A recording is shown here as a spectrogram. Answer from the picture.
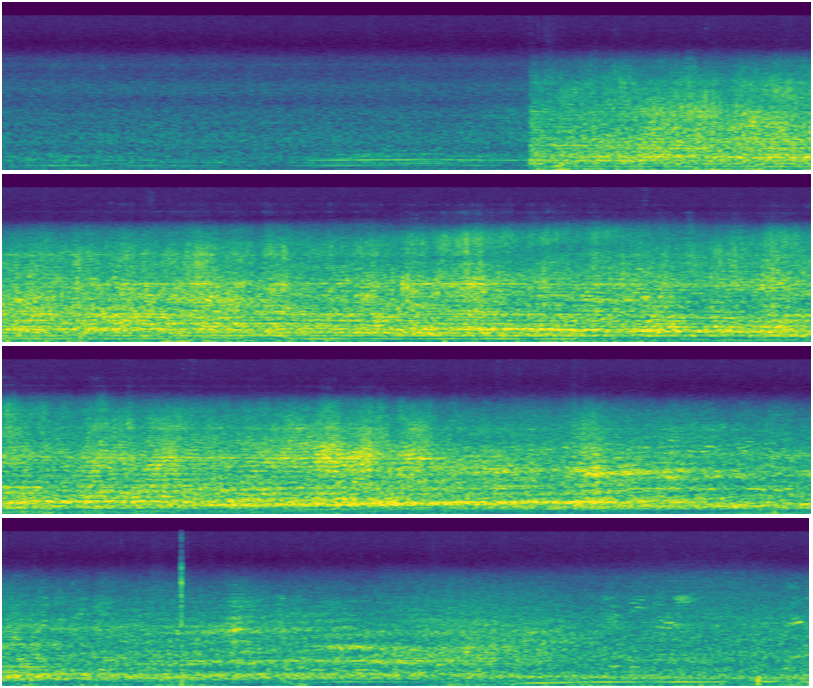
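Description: A low, steady hum for about five seconds, then a sudden switch to loud, steady aircraft engine noise overhead, with slowly drifting tones, that goes on for the rest of the time.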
